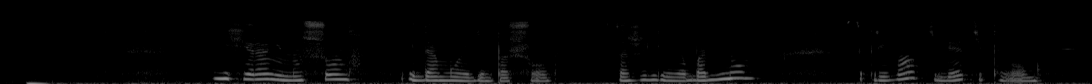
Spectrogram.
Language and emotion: Russian, sad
